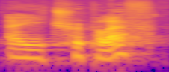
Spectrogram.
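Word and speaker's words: AFFF: as a 6 liter a FFF pronounced a triple F which stands for aqueous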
